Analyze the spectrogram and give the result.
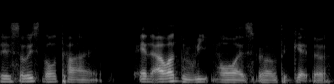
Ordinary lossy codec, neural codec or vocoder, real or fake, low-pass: MP3, 64 kbps; codec, 24 kHz, 3 kbps, HILCodec; fake; 7.2 kHz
